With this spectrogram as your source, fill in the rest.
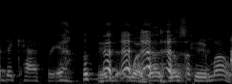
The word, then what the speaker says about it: DiCaprio: One battle after another with Leonardo DiCaprio. Did I say his name right? Nope. Leonardo DiCaprio.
